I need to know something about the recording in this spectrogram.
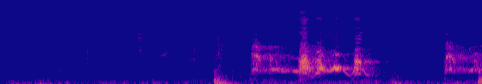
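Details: Several neighbourhood dogs, kept chained at a dog house, bark in a short burst of harsh, mid-pitched yaps from about the third second, a rapid cluster then a pause and another bark at the end over low rumbling background.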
